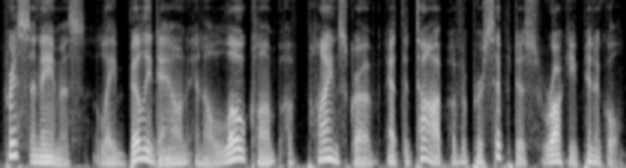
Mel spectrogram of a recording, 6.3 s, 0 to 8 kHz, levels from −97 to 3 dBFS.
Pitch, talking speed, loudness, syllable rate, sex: 110 Hz, 200 wpm, -19 LUFS, 4.8 syllables/s, male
